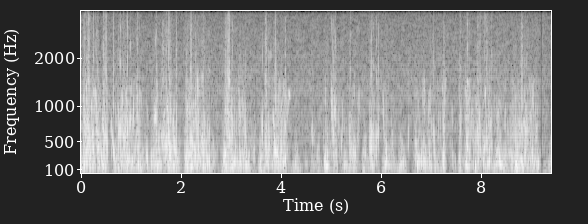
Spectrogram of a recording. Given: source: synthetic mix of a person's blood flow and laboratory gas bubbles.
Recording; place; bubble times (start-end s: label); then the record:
Doppler ultrasound of blood flow; precordium
0.00-1.99 s: bubbles
2.04-2.62 s: bubbles
2.81-3.41 s: bubbles
3.44-3.51 s: bubbles
3.58-4.21 s: bubbles
4.60-4.71 s: bubbles
4.83-5.58 s: bubbles
5.76-5.98 s: bubbles
6.02-6.16 s: bubbles
6.53-6.58 s: bubbles
6.65-7.33 s: bubbles
7.40-7.47 s: bubbles
7.54-8.51 s: bubbles
8.55-9.18 s: bubbles
From the record:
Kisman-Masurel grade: 444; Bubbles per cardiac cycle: continuous sound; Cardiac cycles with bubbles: 100%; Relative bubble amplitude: maximal (0.775 to 0.999); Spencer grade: 4 (maximum detectable bubble signal sounding continuously throughout systole and diastole of every cardiac period, and overriding the amplitude of the normal cardiac signals); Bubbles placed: anywhere in the cardiac cycle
